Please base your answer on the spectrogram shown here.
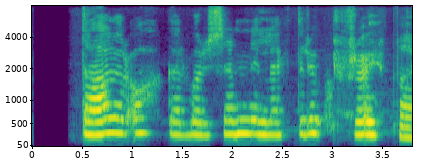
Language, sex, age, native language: Icelandic, female, 11, Icelandic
